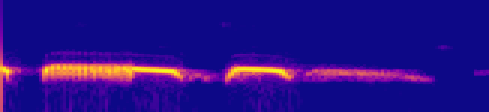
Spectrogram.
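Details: Decoy spotted dove calling hard to attract wild doves: a long, steady, mellow coo that dips at the end, then a second strong coo trailing into a softer, falling note, repeated in quick succession.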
